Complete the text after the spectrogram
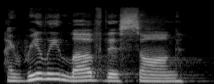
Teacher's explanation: Falling tone for statement.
